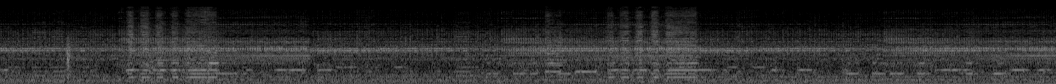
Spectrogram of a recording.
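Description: Stacked disc drives whir steadily.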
